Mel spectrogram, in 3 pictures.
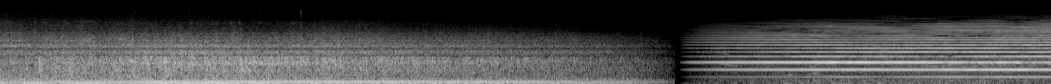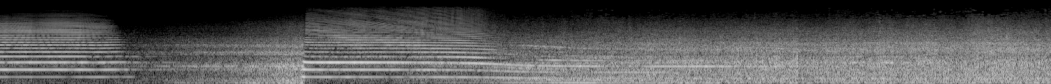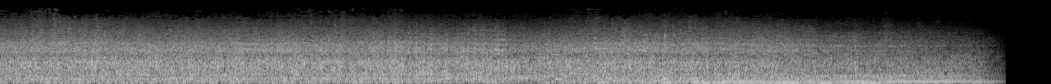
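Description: Indian Railways express train passing at speed. The rumble of the coaches cuts off abruptly, then a locomotive horn sounds one long blast, and a second blast drops in pitch as the locomotive goes by. A long steady rumble and clatter of coaches running over the rails follows.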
